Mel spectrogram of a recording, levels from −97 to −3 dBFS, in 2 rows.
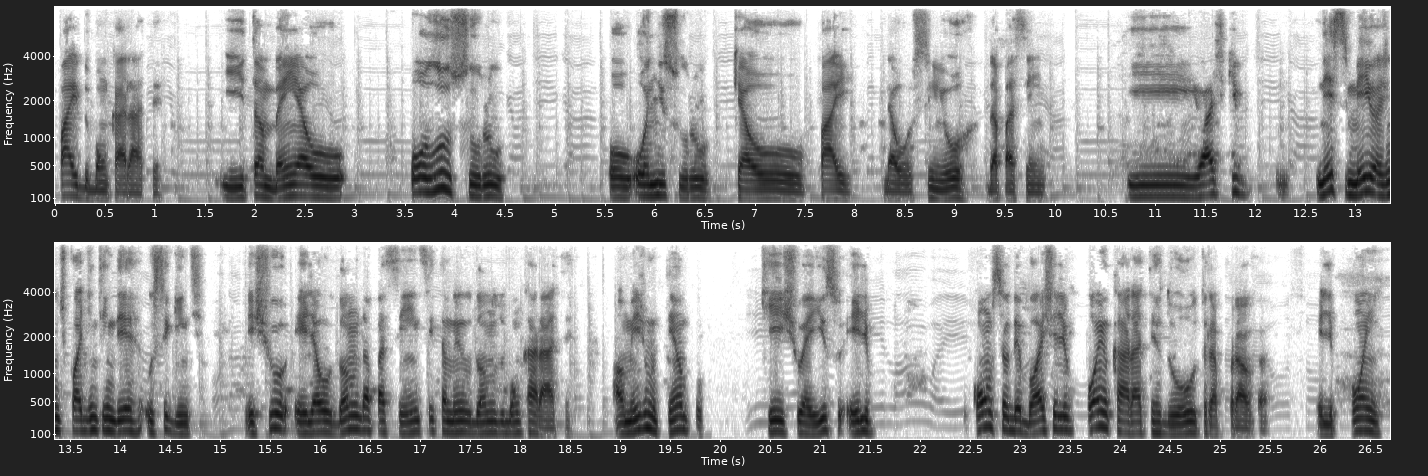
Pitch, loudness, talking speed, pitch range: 120 Hz, -18 LUFS, 155 wpm, 105-135 Hz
